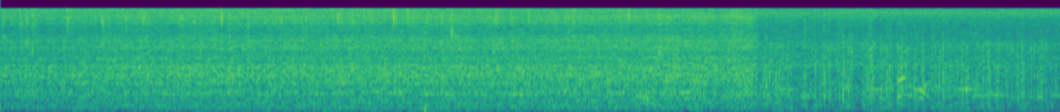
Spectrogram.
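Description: Steady rain falling, a continuous hiss that turns a little softer and more uneven about six seconds in.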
